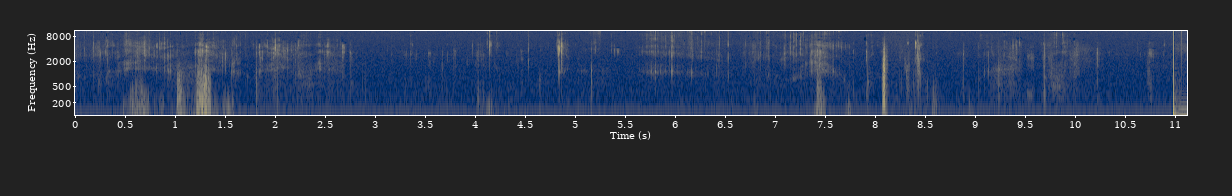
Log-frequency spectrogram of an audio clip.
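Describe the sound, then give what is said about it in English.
Close-up crunchy bites and chewing of a 7-Eleven taco and cheese taquito: many sharp crackles and crunches come in irregular bursts between quiet pauses, a heavier flurry near the start, over a faint steady hum. “Now, here is the ASMR. Of the taco and cheese taquito.”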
